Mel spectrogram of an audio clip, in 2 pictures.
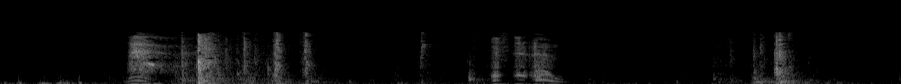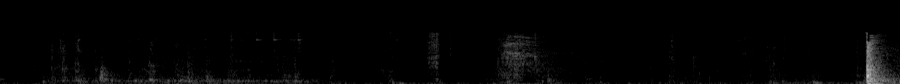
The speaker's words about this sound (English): Need a little grease on that door. Yeah, that's just like butter.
